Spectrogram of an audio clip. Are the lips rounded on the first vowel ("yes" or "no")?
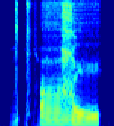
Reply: no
